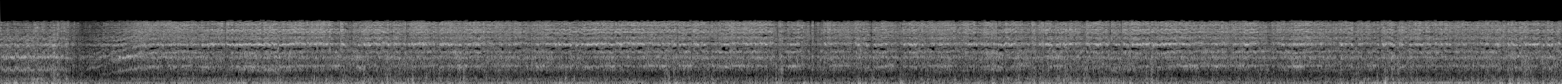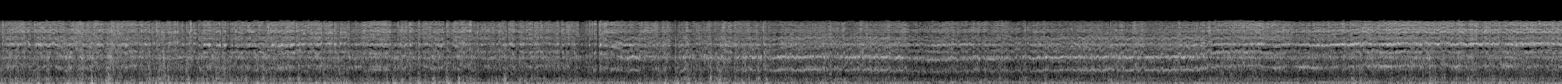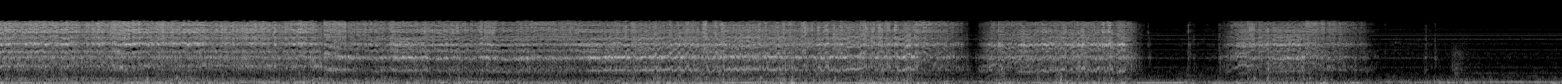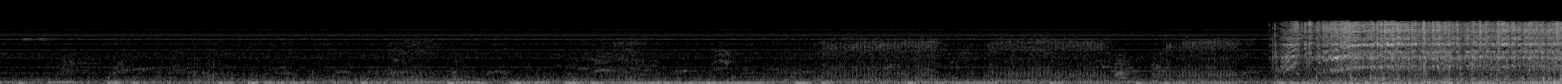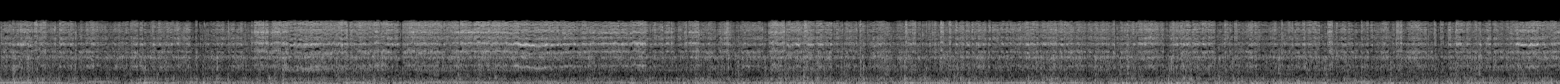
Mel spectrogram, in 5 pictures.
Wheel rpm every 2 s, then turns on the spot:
160, 220, 230, 230, 230, 230, 230, 230, 230, 220, 220, 170, 160, 160, 210, 230, 230, 200, 160, 160, 100, 90, 50, 0, 0, 0, 0, 0, 0, 10, 170, 230, 230, 230, 230, 230, 230, 230, 230.
42-44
